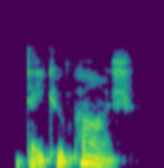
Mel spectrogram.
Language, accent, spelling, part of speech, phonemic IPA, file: English, Southern England, decoupage, noun / verb, /ˌdeɪkuːˈpɑːʒ/, LL-Q1860 (eng)-decoupage.wav
- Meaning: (noun) An art technique in which paper cutouts (either from magazines etc or specially made) are glued onto the surface of an object and sometimes painted or decorated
